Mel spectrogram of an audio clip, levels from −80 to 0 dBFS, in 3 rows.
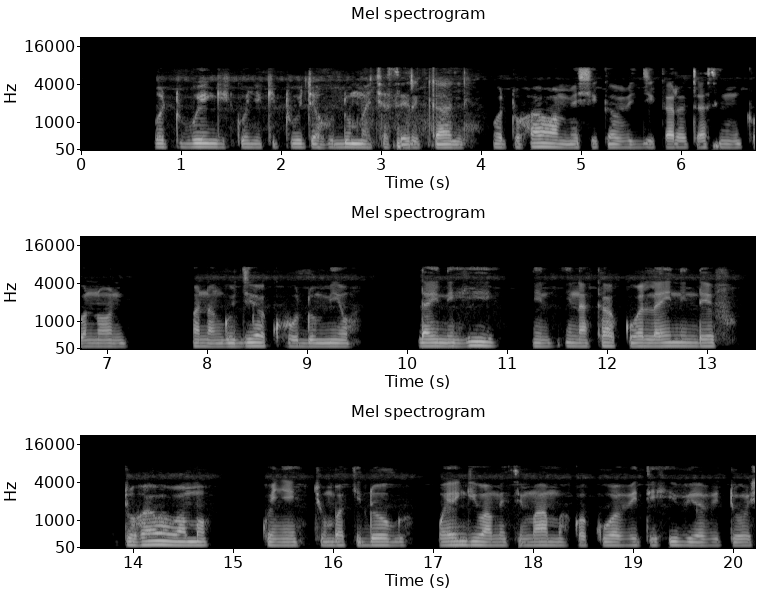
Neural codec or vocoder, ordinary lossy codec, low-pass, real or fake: none; MP3, 64 kbps; 7.2 kHz; real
